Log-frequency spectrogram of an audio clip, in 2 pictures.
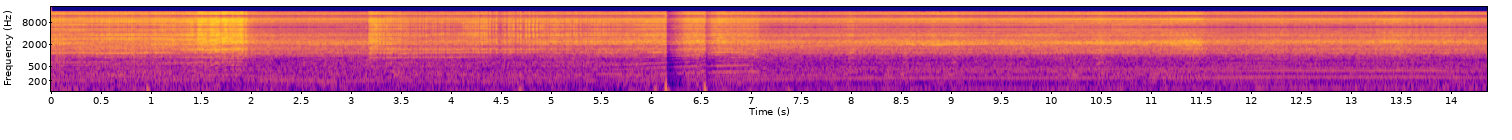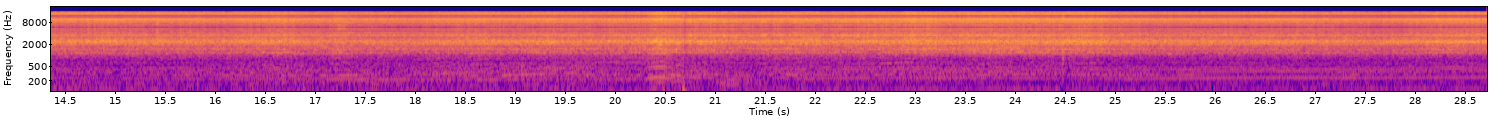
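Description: Enduro motorcycle engine running while the bike is ridden, its revs rising and falling through the gears. There is a sharp knock about six seconds in and a smaller one near twenty seconds.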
